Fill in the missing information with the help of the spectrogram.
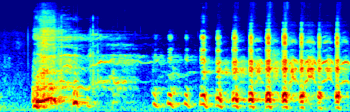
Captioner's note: laughter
